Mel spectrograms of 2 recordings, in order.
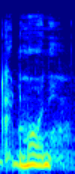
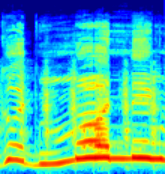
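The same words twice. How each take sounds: First: It is said calmly and plainly. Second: It is said brightly and cheerfully.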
